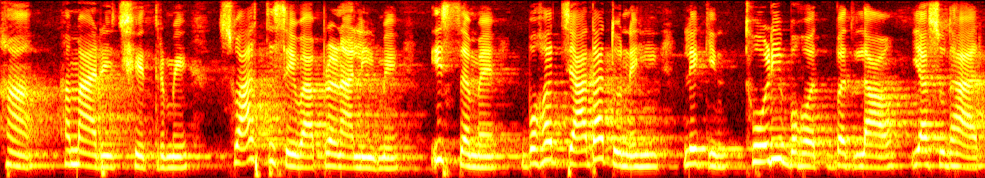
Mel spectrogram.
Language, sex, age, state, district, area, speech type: Hindi, female, 30-45, Uttar Pradesh, Sonbhadra, rural, spontaneous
